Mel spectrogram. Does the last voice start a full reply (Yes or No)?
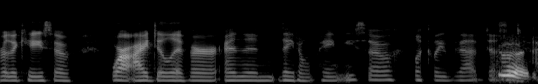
Yes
